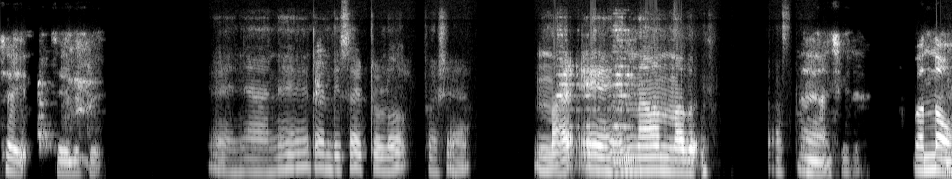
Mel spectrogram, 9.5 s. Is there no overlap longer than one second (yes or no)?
yes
